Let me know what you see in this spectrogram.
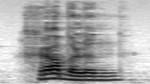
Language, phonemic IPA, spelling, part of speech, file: Dutch, /ˈɣrɑbələ(n)/, grabbelen, verb, Nl-grabbelen.ogg
- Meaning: to grabble, to scramble, to grope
